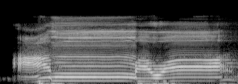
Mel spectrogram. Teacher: نون میم میں مدغم ہو گیا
